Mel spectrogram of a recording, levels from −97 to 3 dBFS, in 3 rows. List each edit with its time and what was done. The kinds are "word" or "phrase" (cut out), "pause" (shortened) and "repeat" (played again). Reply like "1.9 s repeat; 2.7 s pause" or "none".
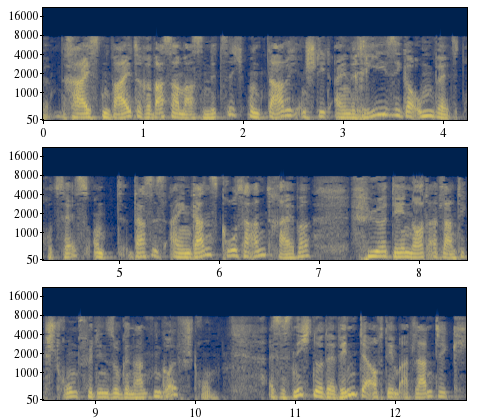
none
